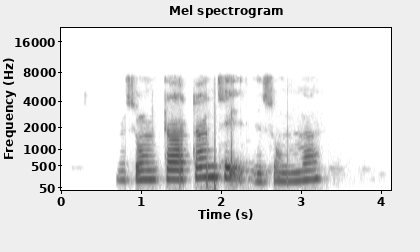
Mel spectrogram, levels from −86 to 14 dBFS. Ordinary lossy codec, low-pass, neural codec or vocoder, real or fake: Opus, 16 kbps; 7.2 kHz; codec, 44.1 kHz, 7.8 kbps, DAC; fake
